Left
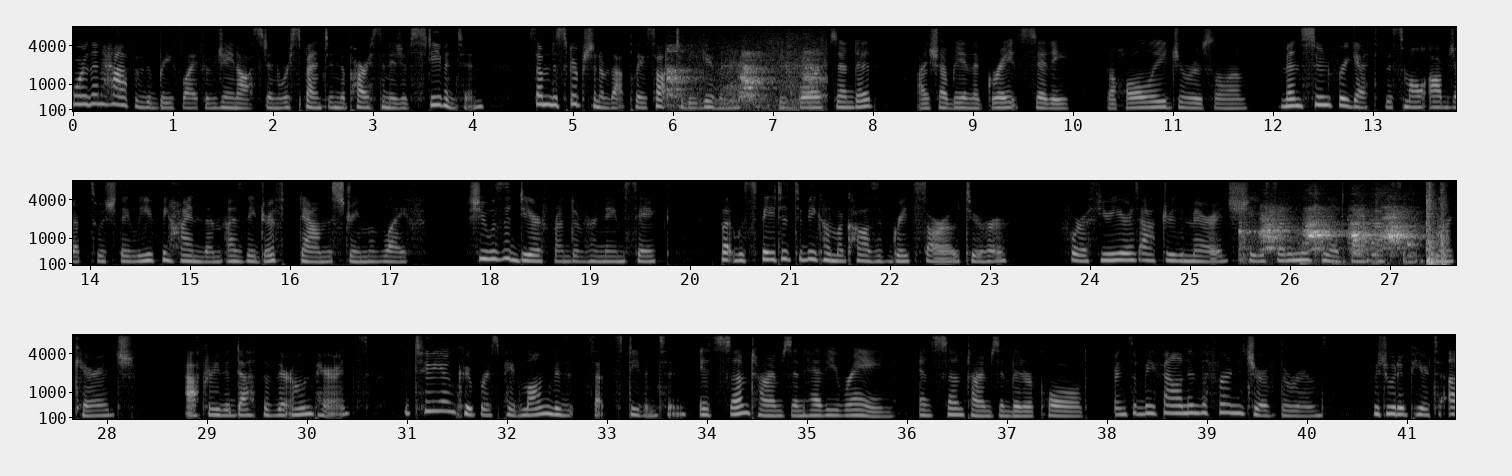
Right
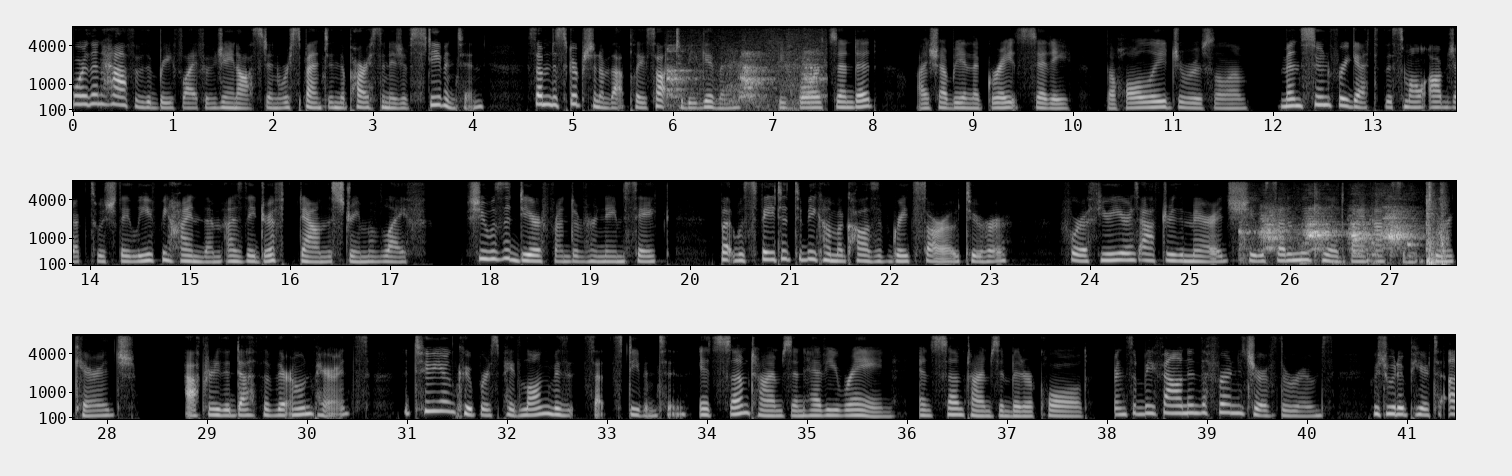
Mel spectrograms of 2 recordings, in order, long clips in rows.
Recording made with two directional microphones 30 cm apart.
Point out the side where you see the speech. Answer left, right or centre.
right.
